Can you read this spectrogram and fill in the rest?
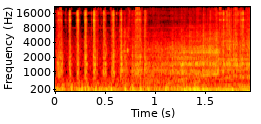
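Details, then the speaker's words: Traxxas Slash 4x4 VXL brushless with the optional high-speed pinion, full-throttle launch: rapid stuttering pulses that smooth into a steady run; motor cogging on launch, about 53 mph top speed. "alright here we go full speed right there you can hear that cogging"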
